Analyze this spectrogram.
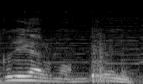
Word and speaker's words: Guglielmo: No, did I pronounce Guglielmo. There you go. You said it wrong. Guglielmo.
